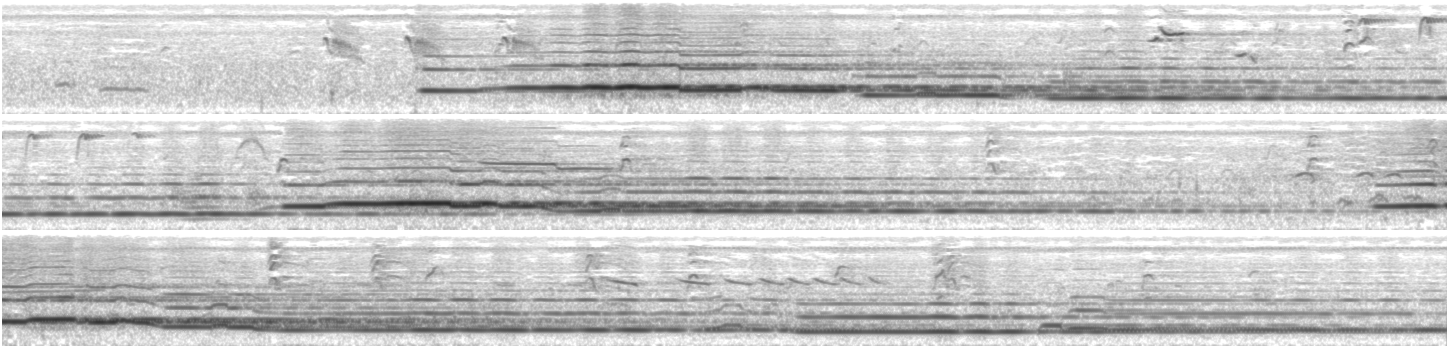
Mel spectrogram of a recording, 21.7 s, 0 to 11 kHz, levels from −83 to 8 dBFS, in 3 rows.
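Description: Nothing in the recording stood out as a technical fault on listening.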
